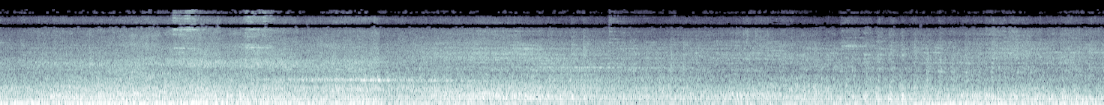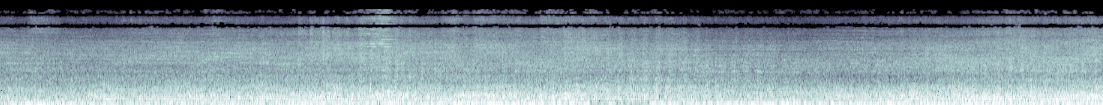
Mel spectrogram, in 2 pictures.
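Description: Freight train cars rolling past at close range: a steady rumble of steel wheels on the rails as the long train goes by.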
